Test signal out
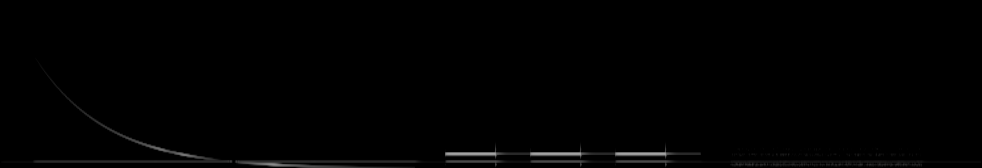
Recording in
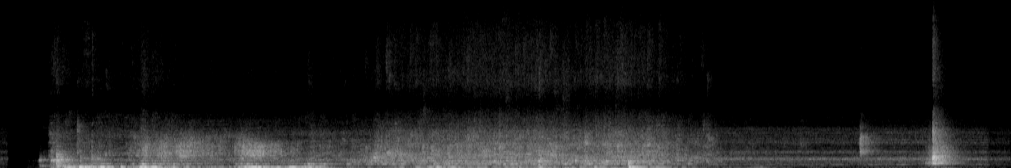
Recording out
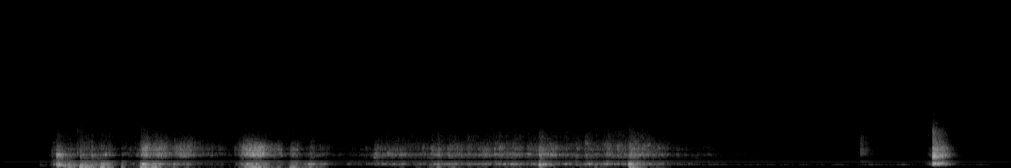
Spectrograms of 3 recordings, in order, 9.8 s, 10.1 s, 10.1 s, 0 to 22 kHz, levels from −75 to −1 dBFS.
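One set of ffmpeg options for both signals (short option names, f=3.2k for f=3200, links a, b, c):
-filter_complex "[0:a]aeval=exprs='val(0)+0.0282*sin(2*PI*910*n/s)':c=same,agate=range=-33dB:threshold=-21dB:ratio=3:detection=peak,asplit=3[a][b][c];[a]bandpass=f=530:t=q:w=8,volume=0dB[d];[b]bandpass=f=1.84k:t=q:w=8,volume=-6dB[e];[c]bandpass=f=2.48k:t=q:w=8,volume=-9dB[f];[d][e][f]amix=inputs=3:normalize=0,volume=8dB"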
